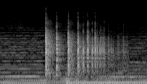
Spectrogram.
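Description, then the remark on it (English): Dice clatter across a hard table, a quick burst of sharp taps that bounce and settle within half a second, with no one speaking over them. “Oh, I heard that dice roll.”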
